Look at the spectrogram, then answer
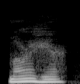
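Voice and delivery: ordinary delivery

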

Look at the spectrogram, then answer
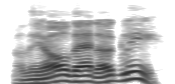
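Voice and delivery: it slips out before he can stop it; blurted. A narrator's reading. Anakin blurts his first reaction to the newborn. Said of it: "he blurted".

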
